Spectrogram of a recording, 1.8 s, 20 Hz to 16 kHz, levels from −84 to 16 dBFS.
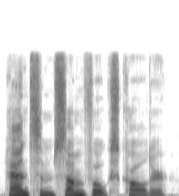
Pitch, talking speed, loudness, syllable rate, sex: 185 Hz, 165 wpm, -16 LUFS, 5.2 syllables/s, female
